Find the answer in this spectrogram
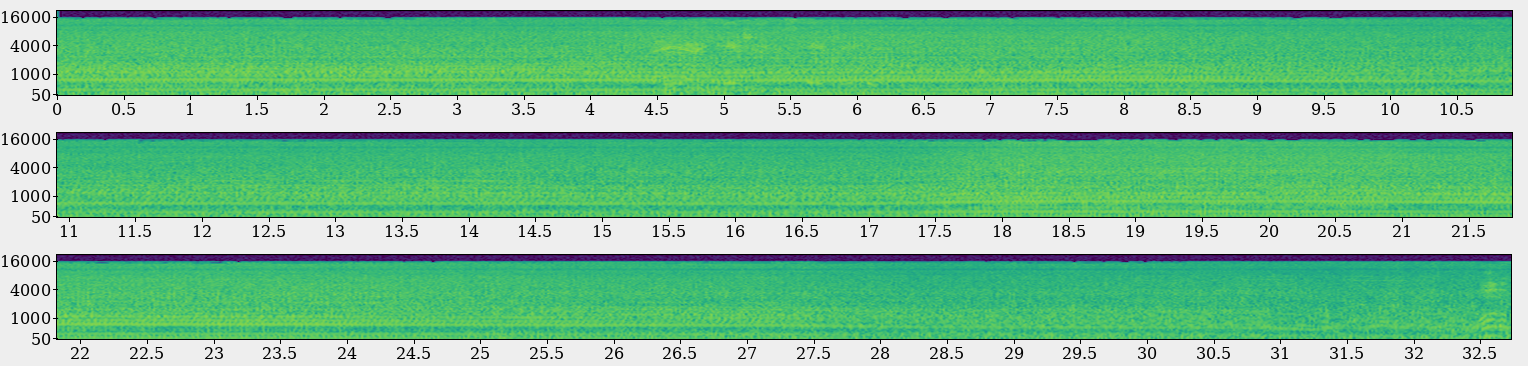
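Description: Paramotor engine running steadily in flight, its pitch easing down about eight seconds in, rising again with more throttle about eighteen seconds in, and easing off near the end.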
